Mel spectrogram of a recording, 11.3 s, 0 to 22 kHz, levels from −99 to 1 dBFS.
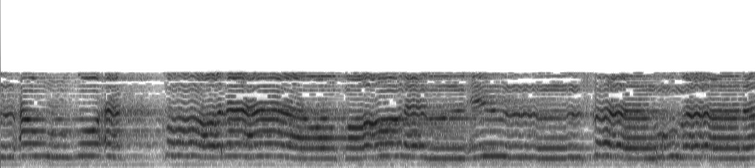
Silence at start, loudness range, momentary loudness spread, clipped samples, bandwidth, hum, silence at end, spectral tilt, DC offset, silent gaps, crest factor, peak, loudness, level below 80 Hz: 0 s; 4 LU; 9 LU; under 0.1%; 3.9 kHz; none; 0 s; -5.5 dB/octave; under 0.1%; none; 12 dB; -4 dBFS; -16 LUFS; -68 dBFS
